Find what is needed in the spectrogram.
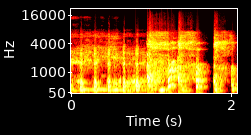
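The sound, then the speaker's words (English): A person with a hair caught in the back of the throat coughs repeatedly in short, irregular bursts of rough, throaty sound, loud and close together. “Well, while you're coughing, you can cough. Keep coughing.”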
